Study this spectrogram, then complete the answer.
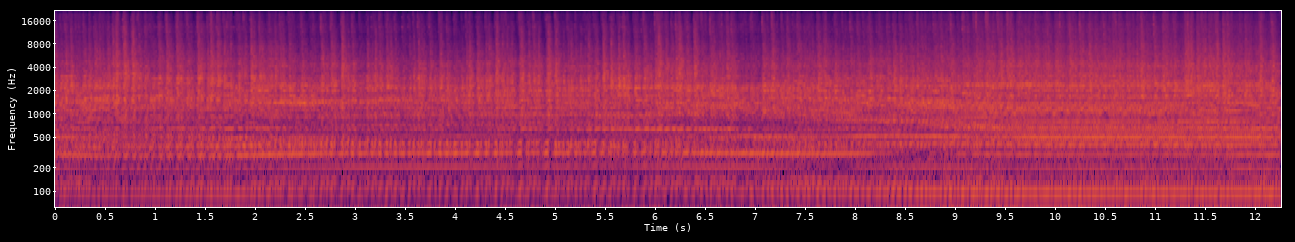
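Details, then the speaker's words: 1994 Ski-Doo Mach 1 670cc 125hp two-stroke go-kart after throttle cable tension relieved: steady busy buzz at fast idle, no misses or surging; sounds healthy and track ready. "it sounds good it does yeah i think it's ready for the track i think it is too"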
